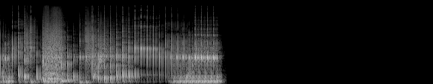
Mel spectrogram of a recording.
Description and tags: crispy bass
electronic synth made with Massive by Voodoom Production
electronic, nasty, synth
